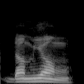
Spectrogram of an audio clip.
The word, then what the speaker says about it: Tongmyong: Kemudian beliau sekarang pindah lagi kampusnya ke namanya Domyong. Tulisannya Tomyong tapi dibacanya Pak Rektor Domyong katanya dibacanya.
